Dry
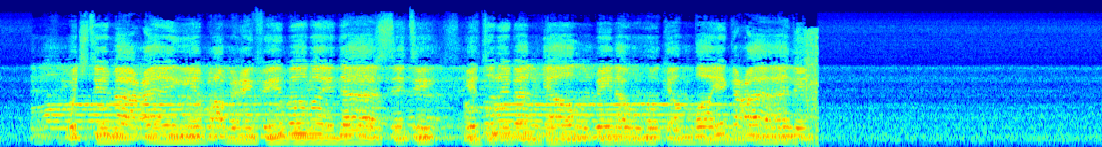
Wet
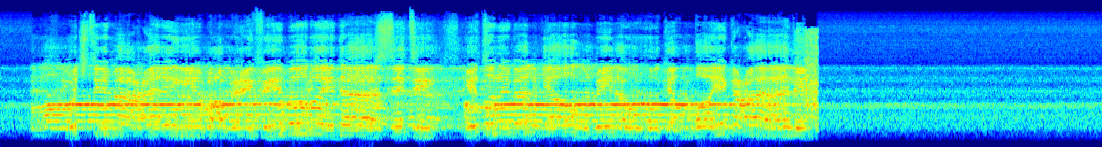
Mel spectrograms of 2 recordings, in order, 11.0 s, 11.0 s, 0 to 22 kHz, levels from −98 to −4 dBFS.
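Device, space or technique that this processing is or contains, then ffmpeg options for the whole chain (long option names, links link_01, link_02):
laptop speaker: -af "highpass=frequency=440:width=0.5412,highpass=frequency=440:width=1.3066,equalizer=frequency=1200:width_type=o:width=0.25:gain=12,equalizer=frequency=1900:width_type=o:width=0.3:gain=6,alimiter=limit=-21dB:level=0:latency=1:release=16,volume=3.5dB"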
